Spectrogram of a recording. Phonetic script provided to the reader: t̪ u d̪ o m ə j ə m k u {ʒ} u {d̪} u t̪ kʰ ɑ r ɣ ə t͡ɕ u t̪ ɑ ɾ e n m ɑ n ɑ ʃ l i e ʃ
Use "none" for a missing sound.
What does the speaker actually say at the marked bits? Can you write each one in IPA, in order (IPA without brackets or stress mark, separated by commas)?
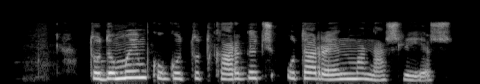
ɣ, t̪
